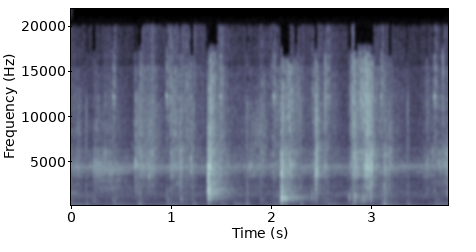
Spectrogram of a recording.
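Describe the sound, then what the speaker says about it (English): A spoon clinks and scrapes steadily in a pot of food as pepper is stirred in for ribs-dinner mac and cheese, with a few sharper knocks against the side, close and fairly busy, no voices. "And then we're gonna just give this a nice little stir."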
